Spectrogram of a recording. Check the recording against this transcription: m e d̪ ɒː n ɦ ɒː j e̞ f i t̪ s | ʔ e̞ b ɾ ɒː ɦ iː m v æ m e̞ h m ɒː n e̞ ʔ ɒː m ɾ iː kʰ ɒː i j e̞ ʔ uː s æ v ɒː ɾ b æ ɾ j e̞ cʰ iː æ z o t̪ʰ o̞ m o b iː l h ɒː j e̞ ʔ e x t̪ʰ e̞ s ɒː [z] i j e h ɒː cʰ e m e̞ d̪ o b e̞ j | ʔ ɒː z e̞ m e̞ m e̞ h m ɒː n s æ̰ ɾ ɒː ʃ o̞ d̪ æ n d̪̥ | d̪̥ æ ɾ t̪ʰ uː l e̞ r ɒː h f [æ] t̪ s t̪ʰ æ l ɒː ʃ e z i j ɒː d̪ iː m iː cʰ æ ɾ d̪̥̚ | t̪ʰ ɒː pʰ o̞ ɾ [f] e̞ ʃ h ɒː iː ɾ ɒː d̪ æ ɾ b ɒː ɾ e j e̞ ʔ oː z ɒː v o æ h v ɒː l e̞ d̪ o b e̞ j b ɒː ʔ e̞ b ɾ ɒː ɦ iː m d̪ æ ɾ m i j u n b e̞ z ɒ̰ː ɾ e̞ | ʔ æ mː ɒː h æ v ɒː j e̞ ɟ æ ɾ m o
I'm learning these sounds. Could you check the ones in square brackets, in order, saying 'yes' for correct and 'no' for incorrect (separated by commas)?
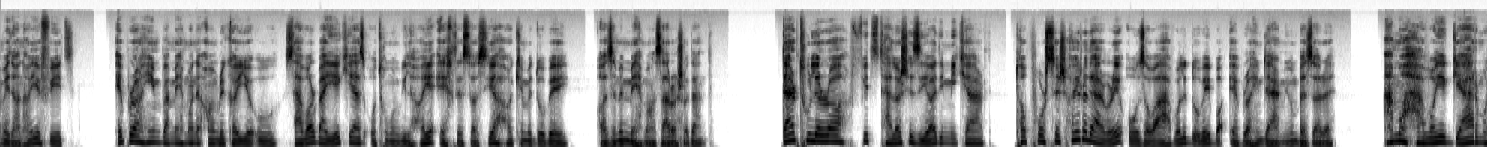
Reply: no, no, no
